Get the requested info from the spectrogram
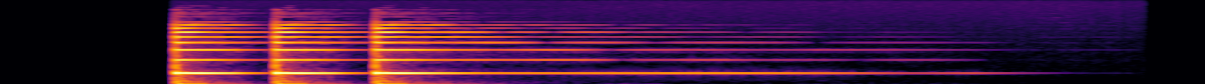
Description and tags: Do C Piano Sample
